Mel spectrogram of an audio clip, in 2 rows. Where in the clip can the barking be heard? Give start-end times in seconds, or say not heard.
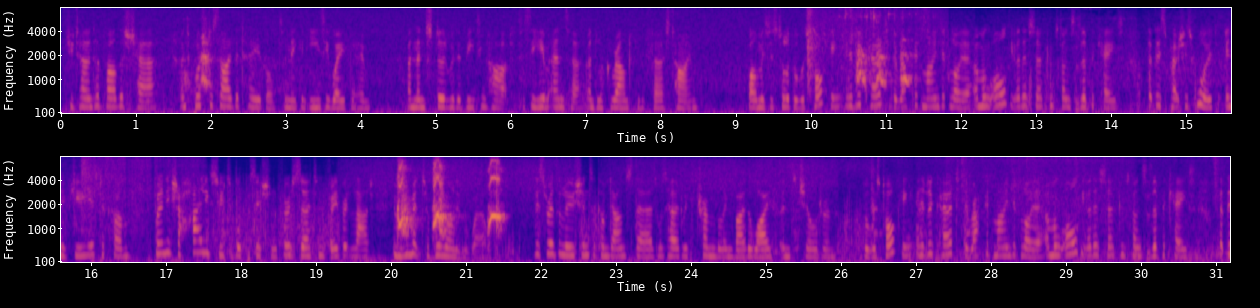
0.8-3.0, 9.9-11.8, 20.1-21.6, 25.1-27.8.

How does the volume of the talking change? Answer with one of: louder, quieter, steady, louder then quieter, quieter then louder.
steady.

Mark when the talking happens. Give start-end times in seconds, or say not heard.
0.1-31.1.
